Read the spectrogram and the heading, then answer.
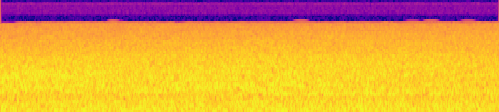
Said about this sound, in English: How do you respond to the sound of that truck going up the hill right now that we hear? Is it a perturbation on the beautiful serenity of the fields around us and the forests?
